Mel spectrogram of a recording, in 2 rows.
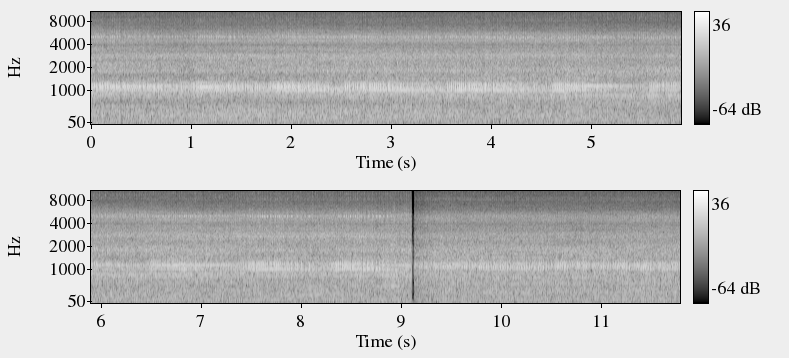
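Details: Audi 3.2L FSI first start after upper timing chain tensioner replacement: steady even idle hum, no top-end rattle or clatter; timing chain running quiet and healthy.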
